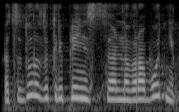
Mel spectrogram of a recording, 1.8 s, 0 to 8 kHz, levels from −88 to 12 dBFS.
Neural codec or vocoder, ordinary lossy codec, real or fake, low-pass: codec, 16 kHz, 4.8 kbps, FACodec; none; fake; 7.2 kHz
